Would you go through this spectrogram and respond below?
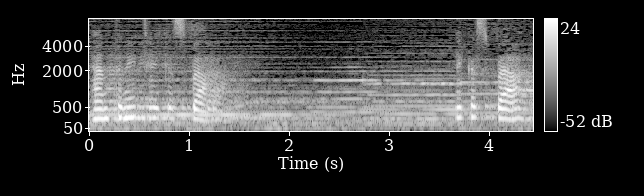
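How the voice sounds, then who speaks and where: Firm, slow-spoken, high-voiced woman. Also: little pitch movement. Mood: insistent. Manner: firm, commanding. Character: firm woman directing a powerful child. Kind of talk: film drama dialogue. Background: music.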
